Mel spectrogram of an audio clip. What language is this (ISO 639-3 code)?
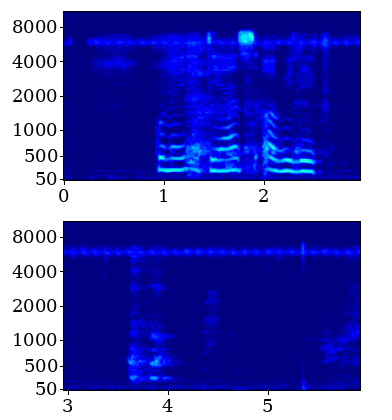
nep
